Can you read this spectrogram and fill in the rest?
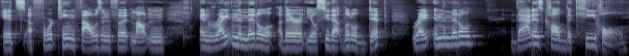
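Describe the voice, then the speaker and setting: A man from the Chicago suburbs presenting a casual webinar, congested from allergies, talking in a friendly, rambling way with frequent restarts. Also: medium pitch. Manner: friendly, chatty, many restarts and fillers. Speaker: webinar presenter, agency head.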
